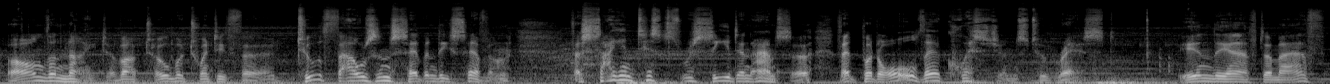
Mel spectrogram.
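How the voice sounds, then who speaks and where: A man narrating a video game cinematic as a grave storyteller, speaking solemnly and deliberately with weighty pauses. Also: mid-range voice. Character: grave storyteller recounting a post-war science legend. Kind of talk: scripted narration, measured storytelling. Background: music behind the voice.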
